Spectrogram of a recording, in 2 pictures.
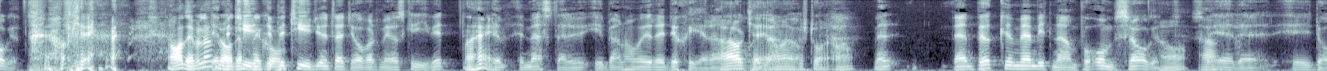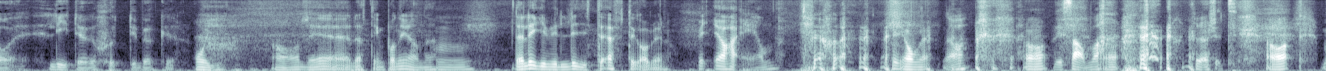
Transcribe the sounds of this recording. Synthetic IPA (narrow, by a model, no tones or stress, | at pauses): ɡət̪ɔkʰɛ | ɑːd̪ɛæɾvɛlɛnd̪ɛbɾɑːd̪ɛyːnɪɧd̪uːbɛt̪ʰyːd̪əjɵɪnt̪əat̪jɑːɡhaɾvaʈːmɛɔskɾiːvɪt̪næɦɛd̪ɛd̪ɛmɛst̪aɛlːəɪbland̪haɾvajɾɛd̪ɪɧeːɾat̪ːɔɛjfəʂʈo̰ːɑːmɛn | mɛnbœkːəɾmɛmɪt̪namnpʰɔɔmslɑːɡəsɔæɖɛɪd̪ɑː | liːt̪əøːvəɾɧɵt̪ːɪbœkʰːəɾɔjɑːd̪ɛ̰ɾɛ̰t̪ːɪ̰mpʊneːɾand̪ə | d̪̥æɭɪɡːəɾvɪliːt̪əɛft̪əɾɡɑ̰ːbɾɪ̰ɛ̰l | jɑɦaɾɛ̰n | jɑmɛ | ɑːd̪ɛsamːaː | ɑː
